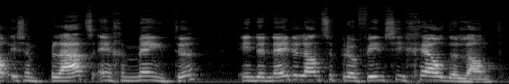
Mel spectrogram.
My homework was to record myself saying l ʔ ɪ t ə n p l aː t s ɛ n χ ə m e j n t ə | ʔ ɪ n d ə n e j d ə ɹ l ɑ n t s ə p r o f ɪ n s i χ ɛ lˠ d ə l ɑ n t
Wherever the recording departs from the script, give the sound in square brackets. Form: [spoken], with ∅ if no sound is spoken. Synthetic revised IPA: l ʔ ɪ [s] ə n p l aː t s ɛ n χ ə m e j n t ə | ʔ ɪ n d ə n e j d ə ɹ l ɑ n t s ə p r o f ɪ n s i χ ɛ lˠ d ə l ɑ n t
